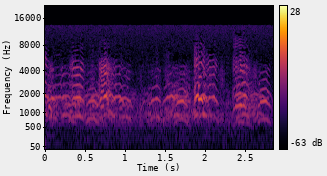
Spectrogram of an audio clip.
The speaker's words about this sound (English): A flock of geese wings across the sky in perfect V-shaped formation. It's one of the most enduring images of migration.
